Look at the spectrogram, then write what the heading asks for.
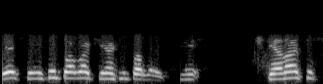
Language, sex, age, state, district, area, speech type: Kashmiri, male, 30-45, Jammu and Kashmir, Kulgam, rural, conversation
